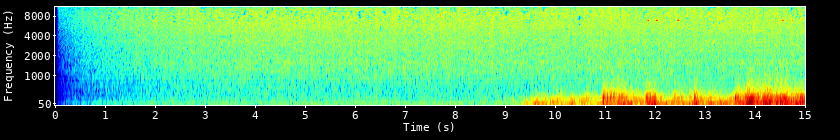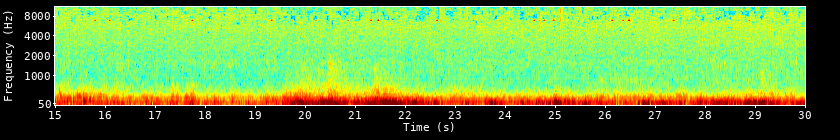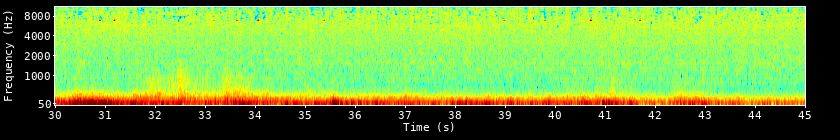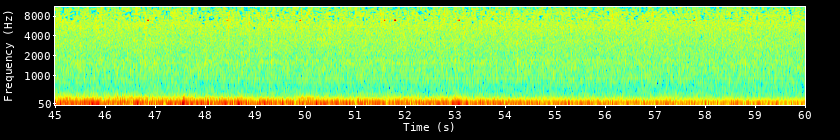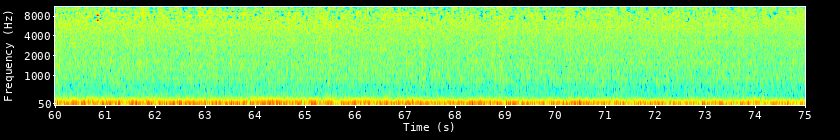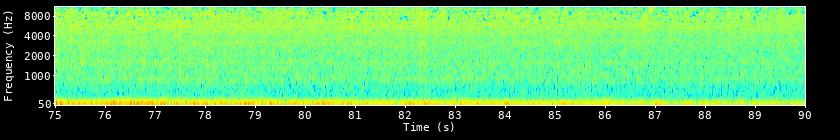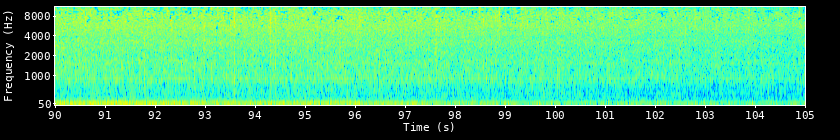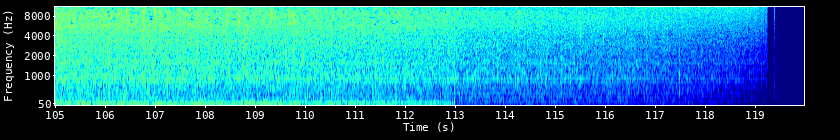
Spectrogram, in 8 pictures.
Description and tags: The thunder is slow downed to 0,7speed and has now very deep frequencies, which can shake your house, if you have the right equipment to play the file.
The 4 channels are recorded in IRT-cross technique so it is a 360° record.
CH1(left) = FL+RL
CH2(right) = FR+RR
